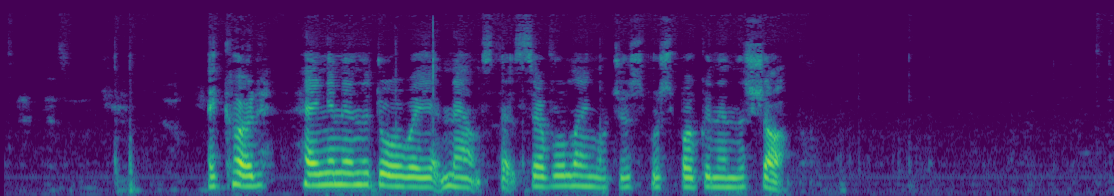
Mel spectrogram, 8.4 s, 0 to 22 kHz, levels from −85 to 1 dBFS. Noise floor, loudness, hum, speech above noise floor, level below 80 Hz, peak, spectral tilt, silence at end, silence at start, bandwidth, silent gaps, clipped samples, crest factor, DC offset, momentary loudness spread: -63 dBFS; -21 LUFS; none; 43 dB; -64 dBFS; -2 dBFS; -5.5 dB/octave; 2.5 s; 0.85 s; 16.5 kHz; none; under 0.1%; 20 dB; under 0.1%; 12 LU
